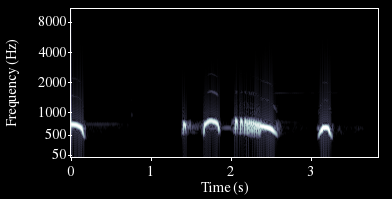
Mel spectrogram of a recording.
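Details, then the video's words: Decoy spotted dove cooing as a lure for wild doves: a short low coo, a pause, two hoarse arched coos, then a longer burred rolling note falling away, closed by a final clipped coo. Quiet background. "Tiếng cu mồi thúc gù gáy kích bổi cực nhạy"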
